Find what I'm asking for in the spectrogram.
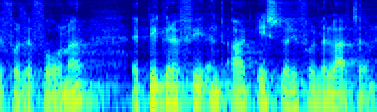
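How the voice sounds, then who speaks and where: A man's somewhat breathy, dark and mellow voice with a non-native accent, lively intonation and a moderate pace, plus audible room echo. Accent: foreign. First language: Greek. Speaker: scholar. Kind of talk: lecture.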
